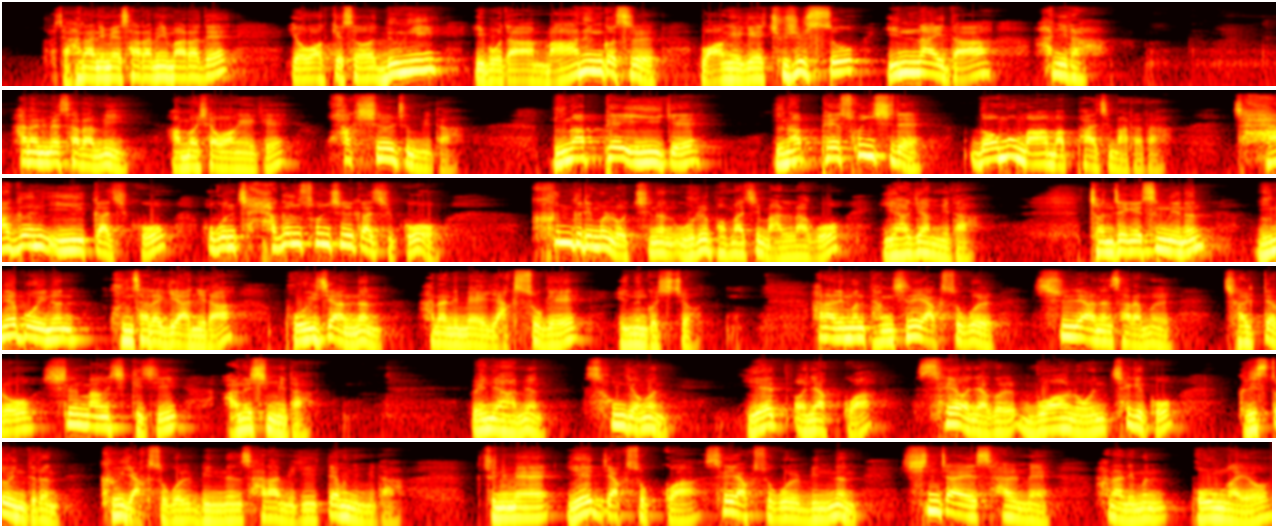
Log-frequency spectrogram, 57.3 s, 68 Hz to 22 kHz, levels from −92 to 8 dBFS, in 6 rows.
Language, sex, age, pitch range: Korean, male, 40-59, 110-160 Hz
